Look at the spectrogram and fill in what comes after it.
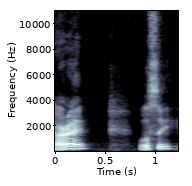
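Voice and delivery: passive-aggressive tone, a touch high in pitch. Retelling a scene, imitating Spock: Spock passive-aggressive voice. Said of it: "Spock goes full Vulcan passive aggressive".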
